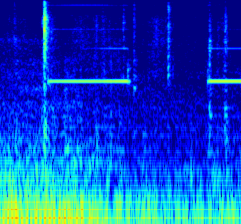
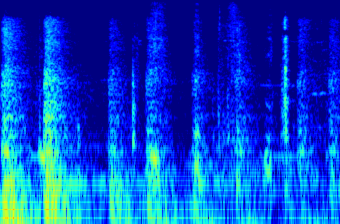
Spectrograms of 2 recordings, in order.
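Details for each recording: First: Toyota Vios that would not start, after fuel pump and filter replacement: brief crank then catches immediately and settles to a smooth steady idle; no-start fixed by new fuel pump. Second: Toyota Vios that will not start: the starter cranks at about four beats a second with no catch. The engine is getting no fuel because the pump has failed, and the fix was a new fuel pump with filter. Crank, no start.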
